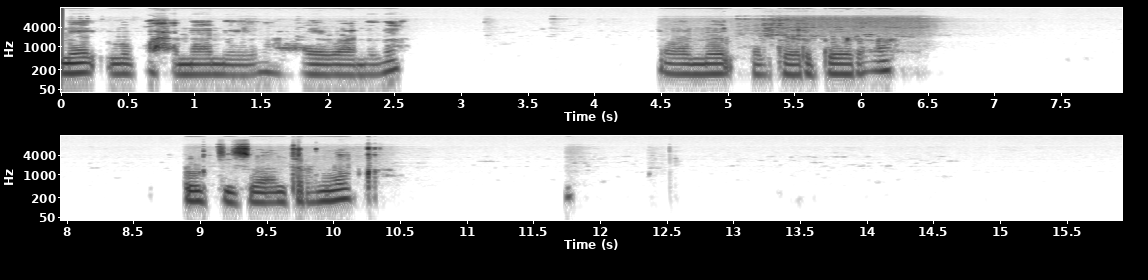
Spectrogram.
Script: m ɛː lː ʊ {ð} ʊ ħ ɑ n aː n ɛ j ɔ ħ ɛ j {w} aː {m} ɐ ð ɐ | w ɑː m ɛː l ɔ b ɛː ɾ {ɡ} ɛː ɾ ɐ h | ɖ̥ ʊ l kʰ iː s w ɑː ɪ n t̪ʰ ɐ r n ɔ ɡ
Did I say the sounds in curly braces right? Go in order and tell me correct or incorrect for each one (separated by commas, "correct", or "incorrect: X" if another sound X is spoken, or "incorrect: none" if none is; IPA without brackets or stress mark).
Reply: incorrect: ɣ, correct, incorrect: n, incorrect: b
